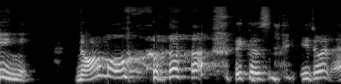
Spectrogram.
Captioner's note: laughing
